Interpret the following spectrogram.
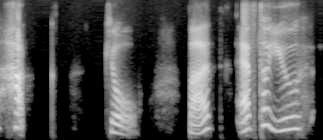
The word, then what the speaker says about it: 학교: And next is, let's read syllable by syllable, 학교. But after you say 학, uk sound, without pause, it is hard to make soft g sound. You will naturally pronounce it tense. So 학교, 학교, that's natural.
